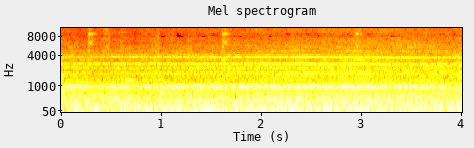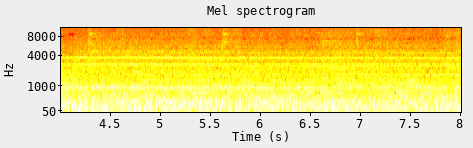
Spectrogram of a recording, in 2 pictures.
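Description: A CRH 'Hexie' high-speed electric train running along the station platform as it pulls in: a steady rumble with a high, even whine over it.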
